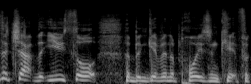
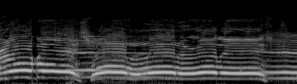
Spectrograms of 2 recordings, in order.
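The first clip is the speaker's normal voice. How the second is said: loud, high terrace jeer; mock heckling; 8 semitones higher, 4 dB louder, much slower than usual. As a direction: jeer slowly like an angry crowd. Mock heckling after news.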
